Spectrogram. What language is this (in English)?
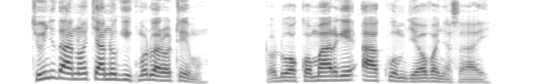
Luo (Kenya and Tanzania)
